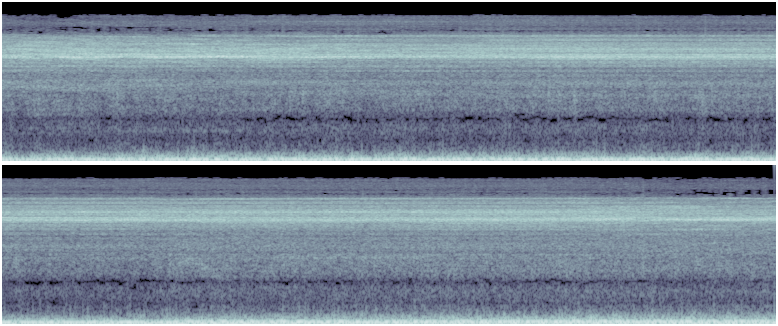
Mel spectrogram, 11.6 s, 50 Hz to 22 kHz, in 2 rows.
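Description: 1968 Camaro SS's 350 V8 with FiTech throttle-body fuel injection idling steadily just after being started, with a steady high whine over the engine sound.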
